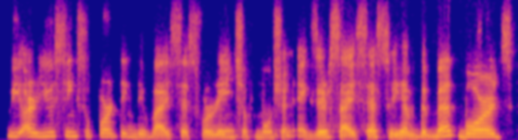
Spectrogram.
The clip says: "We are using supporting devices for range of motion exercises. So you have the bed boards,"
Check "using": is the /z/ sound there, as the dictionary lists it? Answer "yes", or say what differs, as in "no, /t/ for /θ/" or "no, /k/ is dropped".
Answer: no, /s/ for /z/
